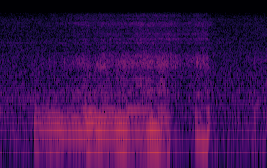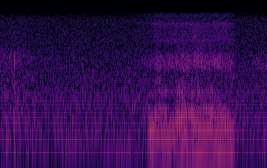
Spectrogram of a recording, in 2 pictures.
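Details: A sleeping dog, brought indoors and settled with music, snoring loudly over the music: buzzy, rattling snores on slow breaths with quiet pauses between, likened to an old man's snoring.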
